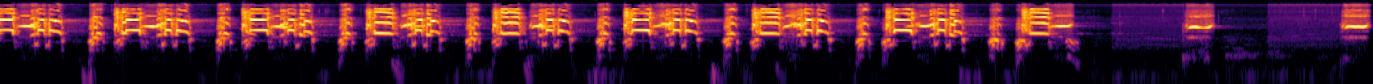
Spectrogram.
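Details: Wild francolin (teetar) giving a long run of loud, rasping squawky phrases in quick succession, each a short harsh burst, before falling silent apart from two brief higher notes near the end.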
